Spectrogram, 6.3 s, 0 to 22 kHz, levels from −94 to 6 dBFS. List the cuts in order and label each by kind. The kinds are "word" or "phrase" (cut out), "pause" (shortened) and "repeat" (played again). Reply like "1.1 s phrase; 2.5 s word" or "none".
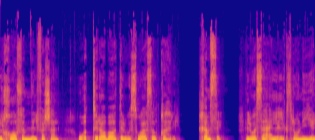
none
